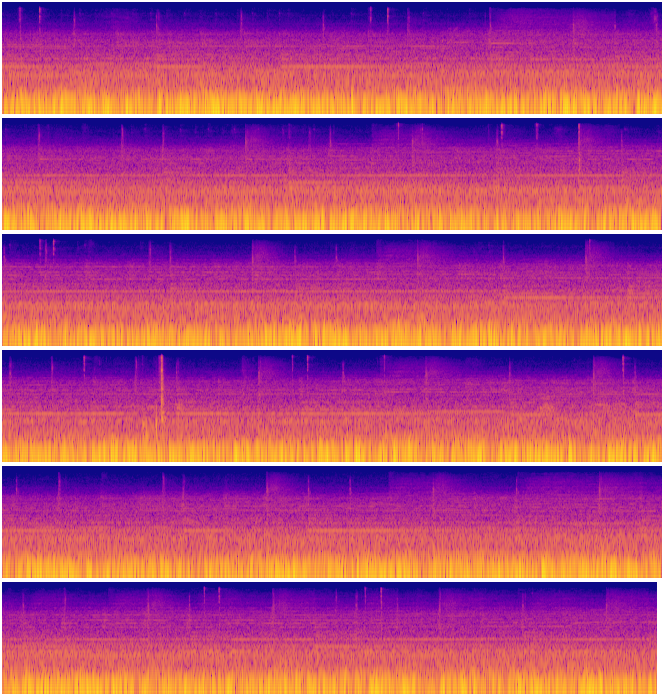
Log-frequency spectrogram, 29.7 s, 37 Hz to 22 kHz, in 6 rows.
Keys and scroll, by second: 6.0 ctrl+=, 15.9 ctrl+z.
